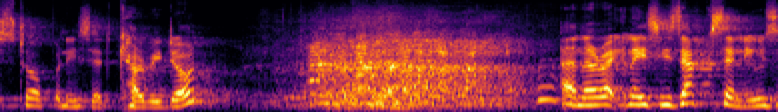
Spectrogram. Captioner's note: audience laughing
